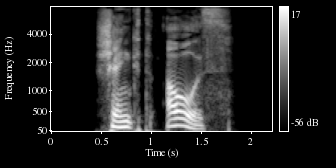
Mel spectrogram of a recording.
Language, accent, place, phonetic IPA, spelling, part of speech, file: German, Germany, Berlin, [ˌʃɛŋkt ˈaʊ̯s], schenkt aus, verb, De-schenkt aus.ogg
- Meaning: inflection of ausschenken: 1. third-person singular present 2. second-person plural present 3. plural imperative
